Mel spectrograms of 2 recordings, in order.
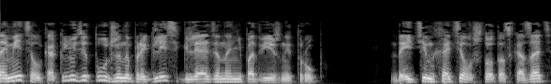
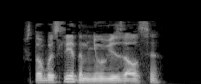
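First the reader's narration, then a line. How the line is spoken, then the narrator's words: Gloomy. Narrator (Russian): мрачно ответил тот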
